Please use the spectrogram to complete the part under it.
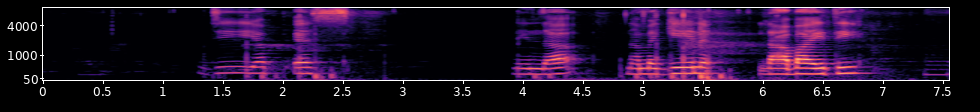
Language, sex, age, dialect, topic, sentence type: Kannada, female, 25-30, Dharwad Kannada, banking, statement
